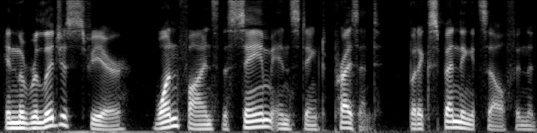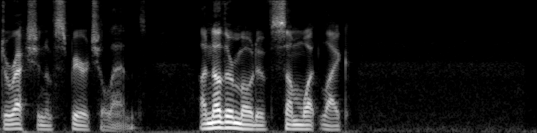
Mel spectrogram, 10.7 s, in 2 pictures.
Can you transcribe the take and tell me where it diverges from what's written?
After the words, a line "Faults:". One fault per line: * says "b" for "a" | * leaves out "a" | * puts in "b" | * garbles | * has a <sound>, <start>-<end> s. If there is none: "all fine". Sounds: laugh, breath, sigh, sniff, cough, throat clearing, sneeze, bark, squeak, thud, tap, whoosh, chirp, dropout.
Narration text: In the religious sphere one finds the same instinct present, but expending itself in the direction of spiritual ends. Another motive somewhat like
In the religious sphere one finds the same instinct present, but expending itself in the direction of spiritual ends. Another motive somewhat like
Faults:
all fine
